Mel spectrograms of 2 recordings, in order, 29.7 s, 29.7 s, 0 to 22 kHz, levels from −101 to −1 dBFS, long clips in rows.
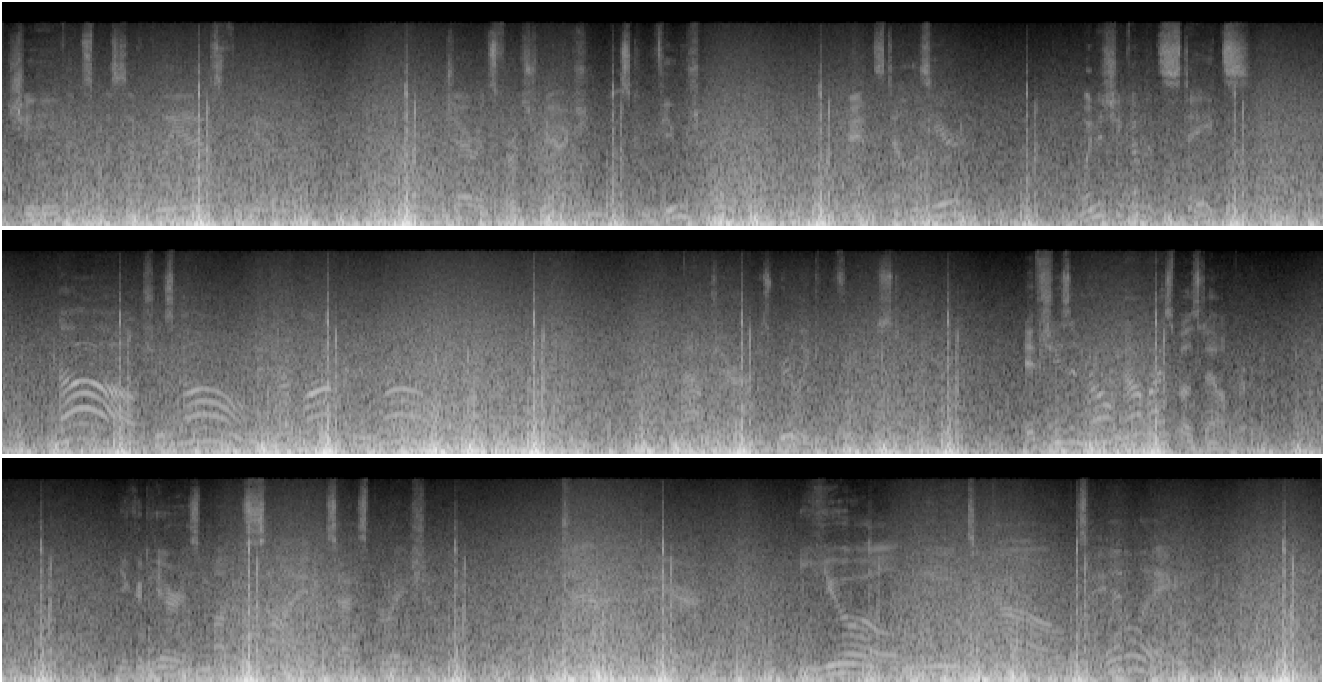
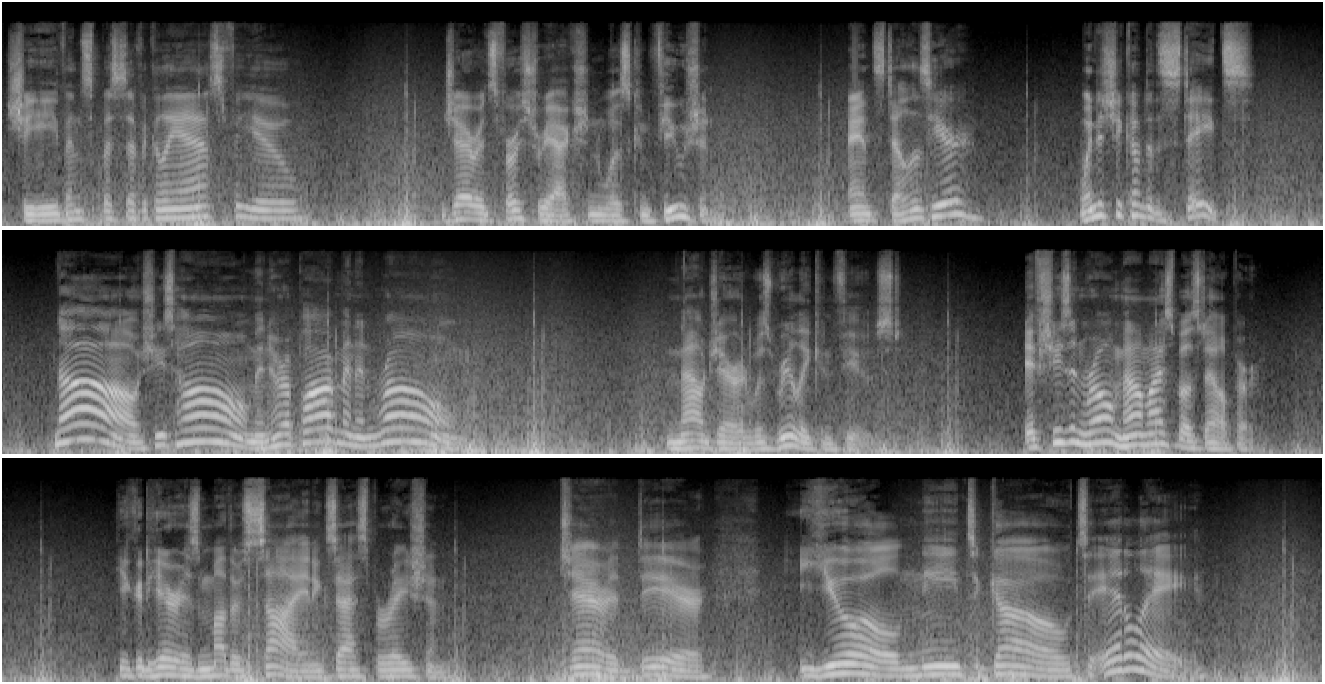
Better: second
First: wind noise on the microphone; heavy; 3 dB above the speech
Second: wind noise on the microphone; occasional gusts; 20 dB below the speech

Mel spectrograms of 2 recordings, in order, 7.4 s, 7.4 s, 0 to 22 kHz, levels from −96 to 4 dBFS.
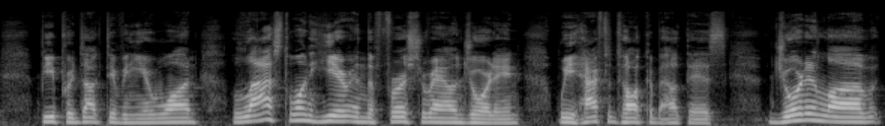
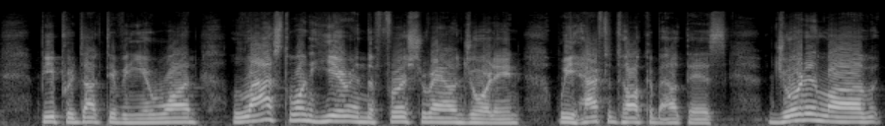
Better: first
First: none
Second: distortion; slight; 10 dB below the speech

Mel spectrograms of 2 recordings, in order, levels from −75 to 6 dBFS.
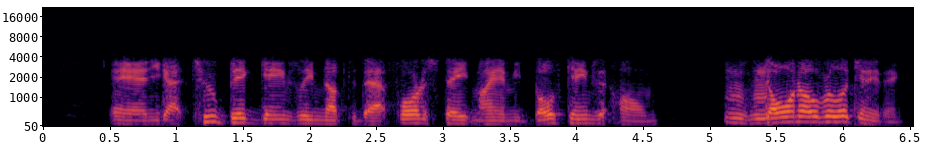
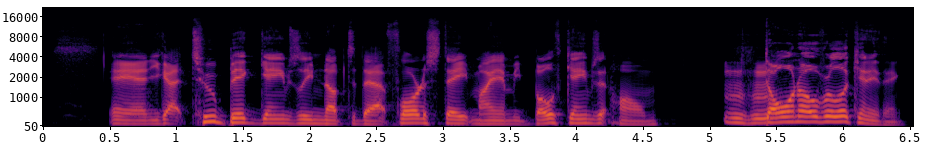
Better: second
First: phone-call audio; poor line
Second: none

